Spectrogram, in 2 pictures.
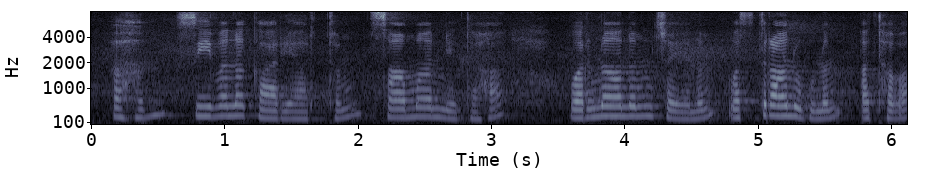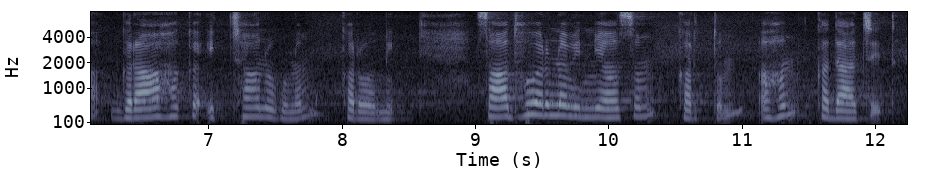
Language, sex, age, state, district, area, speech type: Sanskrit, female, 18-30, Karnataka, Dakshina Kannada, rural, spontaneous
